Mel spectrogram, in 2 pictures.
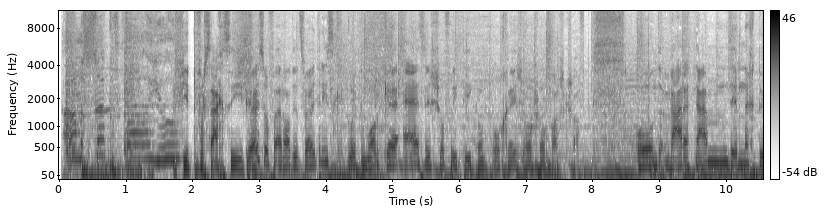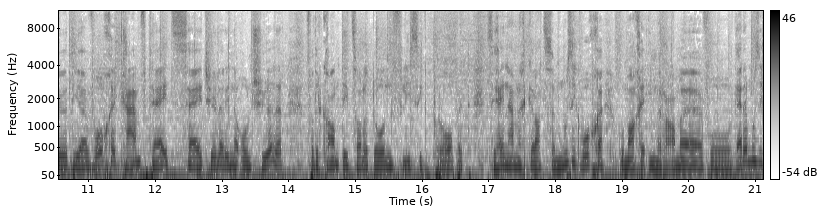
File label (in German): Orchester und Chor; musikwoche musical flug in die zukunft; Radio32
